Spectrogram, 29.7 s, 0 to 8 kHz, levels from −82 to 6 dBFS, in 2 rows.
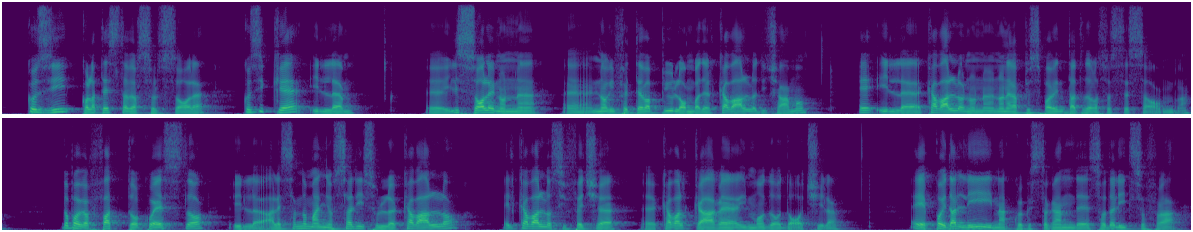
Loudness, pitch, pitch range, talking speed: -29 LUFS, 110 Hz, 95-125 Hz, 125 wpm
